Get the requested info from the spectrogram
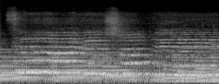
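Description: A choir singing a hymn together in long, held notes.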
